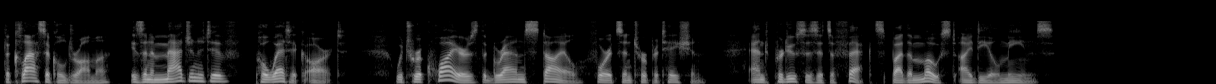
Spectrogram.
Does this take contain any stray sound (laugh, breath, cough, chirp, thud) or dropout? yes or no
no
